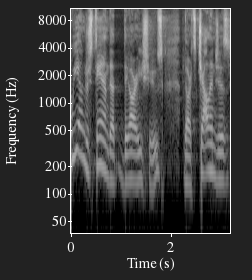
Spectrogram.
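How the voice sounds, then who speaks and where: A man talks with a French accent at a moderate pace. His pitch varies in an ordinary way. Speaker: lecturer on systems thinking. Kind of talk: lecture. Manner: halting.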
